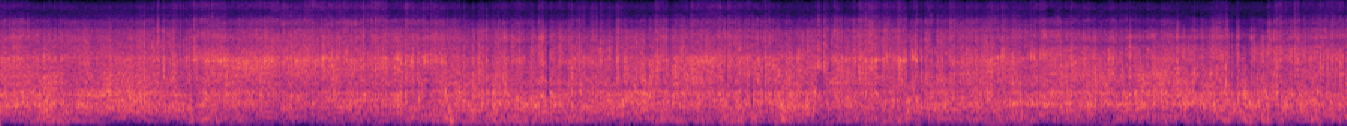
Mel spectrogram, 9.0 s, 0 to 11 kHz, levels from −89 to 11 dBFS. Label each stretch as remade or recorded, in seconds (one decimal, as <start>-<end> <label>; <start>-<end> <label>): 0.0-4.3 remade; 4.3-5.2 recorded; 5.2-7.8 remade; 7.8-9.0 recorded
